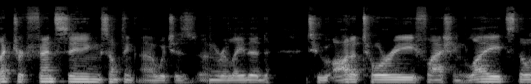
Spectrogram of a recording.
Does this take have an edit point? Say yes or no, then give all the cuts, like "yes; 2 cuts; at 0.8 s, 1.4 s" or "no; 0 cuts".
yes; 3 cuts; at 1.3 s, 2.1 s, 3.1 s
